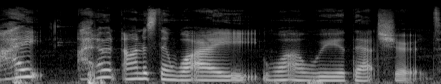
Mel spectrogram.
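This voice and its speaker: Very slow female speech amid noticeable background noise. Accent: non-native. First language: not English. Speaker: barista vlogger. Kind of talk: voiceover commentary. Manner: hesitant, many ums.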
